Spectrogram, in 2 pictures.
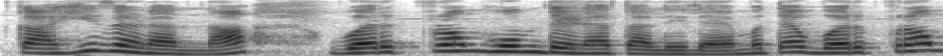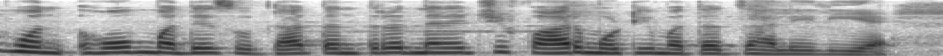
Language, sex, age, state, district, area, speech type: Marathi, female, 18-30, Maharashtra, Pune, urban, spontaneous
